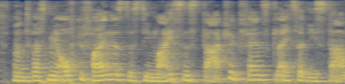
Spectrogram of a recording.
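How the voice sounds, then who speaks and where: A man at a moderate pace, with audible room echo. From Berlin, Germany. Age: 40s. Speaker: 3D graphics artist and indie game developer. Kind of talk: casual interview. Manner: hesitant, many fillers.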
